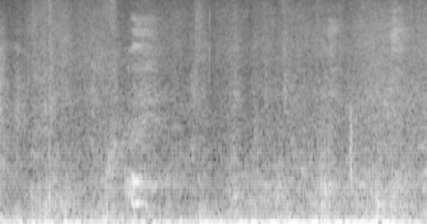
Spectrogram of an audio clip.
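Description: Faint, scattered clinks and taps of a metal ladle against a large aluminium soup pot, over a steady low hum.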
